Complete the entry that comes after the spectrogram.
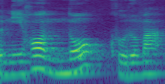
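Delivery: teacher spells out the phrase for students, slowly; slow careful phrase. Shown as a demonstration.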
